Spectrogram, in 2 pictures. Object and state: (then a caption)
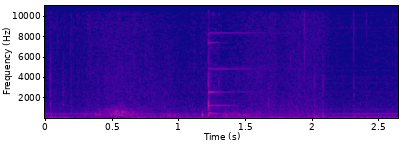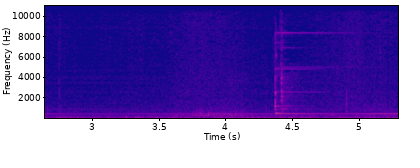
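Steel tuning fork. A small solid steel tuning fork, held by hand over the open top of a tall glass resonance tube, is tapped twice with a striker held in the other hand. Each tap gives a bright metallic ping with short high overtones over a steady pure tone near 440 Hz that sustains between and after the strikes. The air column in the tube may reinforce the tone.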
